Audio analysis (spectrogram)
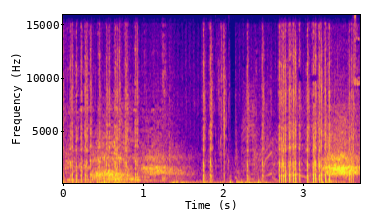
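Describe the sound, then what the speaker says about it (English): A rapid-fire homing shotgun blasting in Terraria, modded with Mod of Redemption and used in the Moon Lord fight, with dense, continuous bursts of gunfire and impact noise clattering throughout at steady high volume. "a shotgun homing weapon like this with rapid fire"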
